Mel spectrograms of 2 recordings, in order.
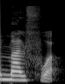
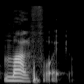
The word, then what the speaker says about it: Malfoy: En français, le nom de famille peut se prononcer Malfoy, mais en anglais on dit Draco Malfoy.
